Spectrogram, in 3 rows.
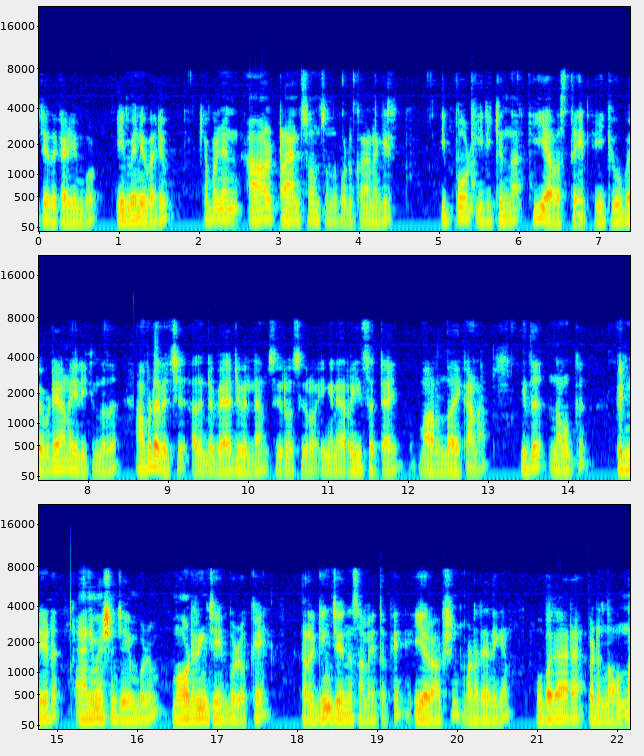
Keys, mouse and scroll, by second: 5.0-5.7 middle drag, 5.7-7.4 scroll up 2, 7.4-10.1 middle drag, 12.6-12.9 scroll down 2, 12.9-15.1 middle drag.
